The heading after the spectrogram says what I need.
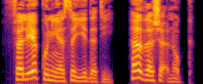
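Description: A man's voice: mid-range voice, fast talker, dry recording, lightly acted. Casting: timid male programmer, read by the narrator, hesitant, dry studio sound. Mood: uneasy. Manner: hesitant, calm replies. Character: nervous bespectacled male programmer.

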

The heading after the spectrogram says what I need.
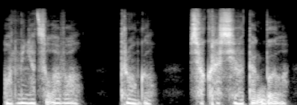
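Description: A reader voicing a heartbroken, fragile teenage girl who speaks softly and quietly, in a dry recording. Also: mid-range voice, little pitch movement, a little slow, gravelly, breathy edge, no room sound, full character voice. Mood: heartbroken, hushed.

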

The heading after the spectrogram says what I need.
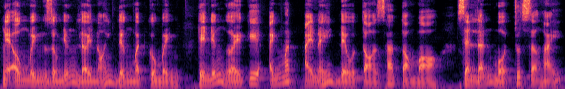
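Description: A man's voice: low-pitched, normal speed, few pauses. A man narrating a ghost story in a scripted, dramatic storytelling manner. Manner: expressive storytelling, dramatic rise and fall.

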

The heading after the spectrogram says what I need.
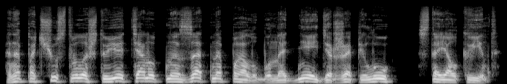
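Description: A man reading an adventure novel aloud in a measured, dramatic manner. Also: mid-range voice, darkish tone, slightly rough, dry recording, studio quality. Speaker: narrator. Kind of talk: scripted audiobook narration.

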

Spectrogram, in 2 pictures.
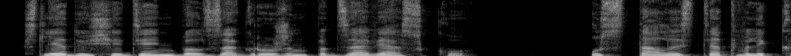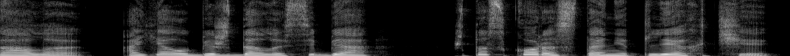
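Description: A woman narrating a first-person audiobook in a measured, even reading. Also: medium pitch, no echo, studio quality.

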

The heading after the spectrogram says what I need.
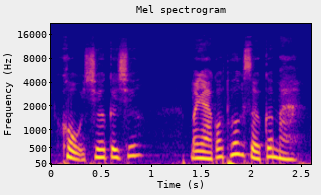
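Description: A woman's voice: fairly high pitch, lively intonation, fairly quick, mellow. Storybook: caring older mother-in-law, fretful, read by a woman. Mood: concerned. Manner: fussing and concerned.

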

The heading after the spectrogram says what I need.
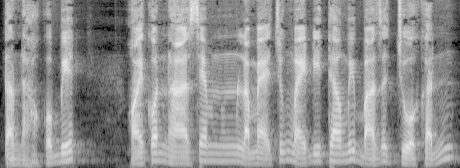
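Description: A man's voice: lowish voice, expressive, moderate pace, close to an everyday voice. A man voicing a stern elderly village man in a storybook narration. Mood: gruff.

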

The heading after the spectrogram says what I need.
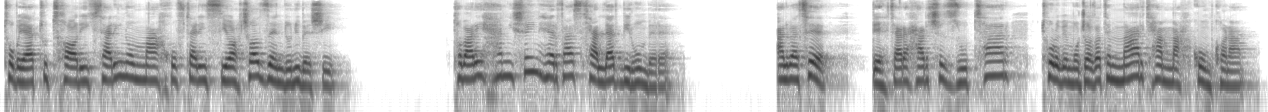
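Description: A woman's voice: on the low side, lively intonation, a little mellow, lightly acted. A woman voicing a stern, commanding male king in a storybook reading. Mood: angry.

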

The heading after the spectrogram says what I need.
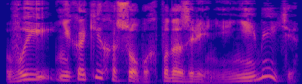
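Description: Guy doing a grumbly proud old rich merchant, gravelly voice that swings up and down. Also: mid-range voice, moderate pace, dry recording, studio quality, voice pushed down, exaggerated voice. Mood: worried. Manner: grumbling, lively.

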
